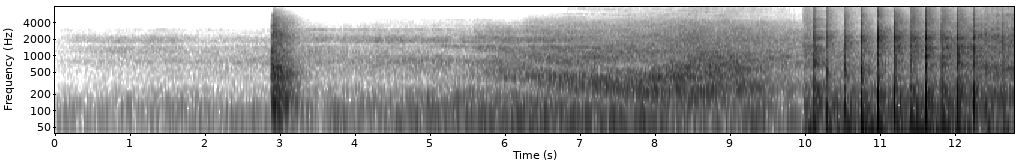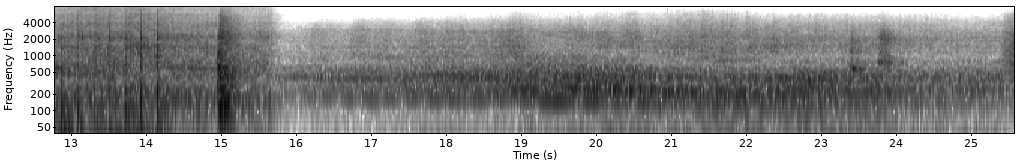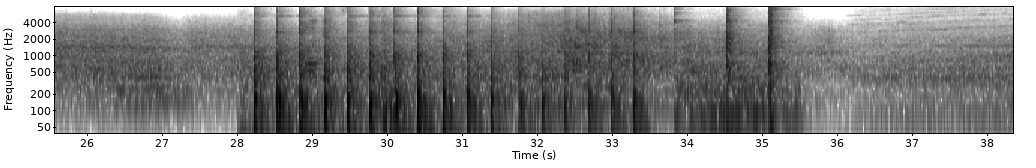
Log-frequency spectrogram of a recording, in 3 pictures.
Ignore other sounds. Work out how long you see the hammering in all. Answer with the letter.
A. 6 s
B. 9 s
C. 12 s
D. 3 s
C.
